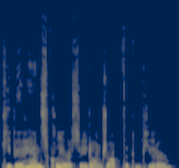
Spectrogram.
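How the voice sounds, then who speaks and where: A woman voicing a matter-of-fact male aide who gently chides his boss in an audio story. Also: medium pitch, fairly quick, lightly acted. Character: patient, practical male aide to a young boss.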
